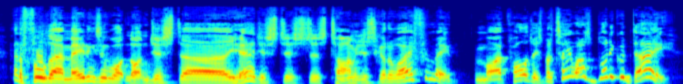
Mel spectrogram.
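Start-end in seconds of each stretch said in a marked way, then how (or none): 5.5-6.7 very high-pitched, squeaky voice. Telling listeners it was a good trading day: high-pitched voice. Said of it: "that was a high-pitched voice on that".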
